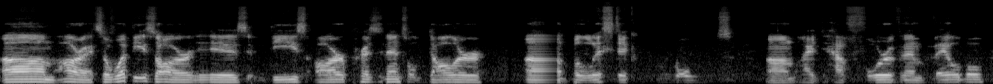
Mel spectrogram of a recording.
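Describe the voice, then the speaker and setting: Guy selling coins on a live stream, low flat voice, bright edge, lots of ums, faint hiss behind. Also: poor audio. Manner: halting, many ums and uhs. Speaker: live sale host.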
